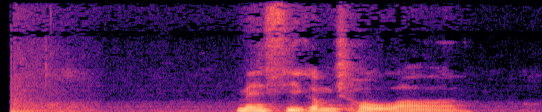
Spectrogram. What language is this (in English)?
Cantonese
